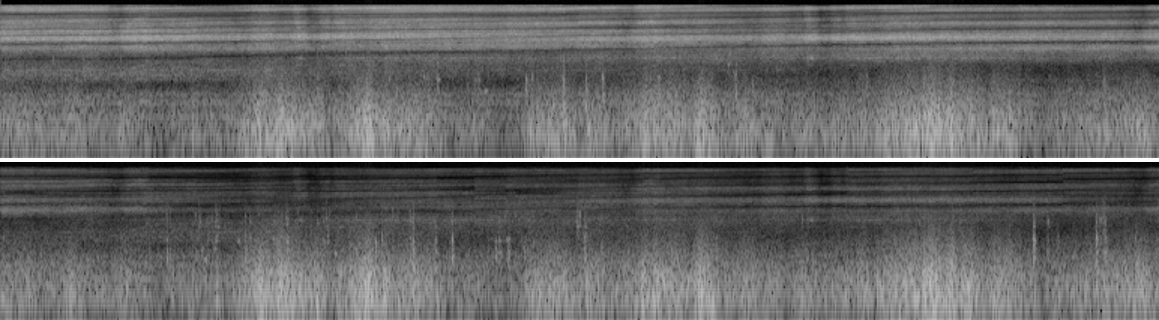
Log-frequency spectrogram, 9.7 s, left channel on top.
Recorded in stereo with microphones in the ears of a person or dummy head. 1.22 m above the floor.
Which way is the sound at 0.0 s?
65° left (ahead or behind).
